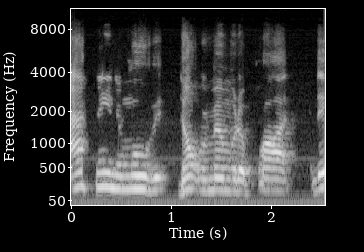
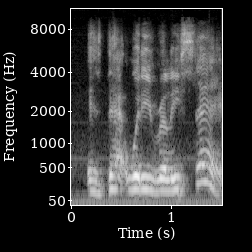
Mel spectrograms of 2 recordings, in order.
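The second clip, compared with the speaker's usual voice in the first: ordinary delivery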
